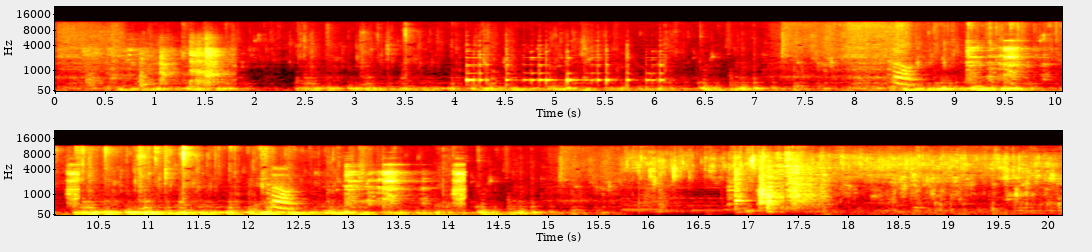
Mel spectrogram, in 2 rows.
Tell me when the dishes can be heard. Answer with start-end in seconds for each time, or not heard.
0.2-1.8, 4.1-6.1, 8.3-10.3, 12.2-14.2, 16.8-18.3.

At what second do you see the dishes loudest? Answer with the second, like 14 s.
17 s.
